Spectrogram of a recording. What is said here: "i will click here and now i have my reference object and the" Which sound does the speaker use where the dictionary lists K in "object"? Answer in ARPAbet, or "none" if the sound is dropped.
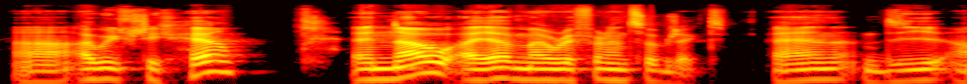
K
